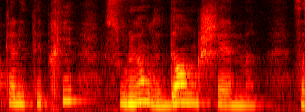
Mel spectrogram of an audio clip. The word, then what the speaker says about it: Dangshen: le meilleur rapport qualité-prix sous le nom de Dangshen. Ça s'écrit D-A-N-G et plus loin S-H-E-N.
